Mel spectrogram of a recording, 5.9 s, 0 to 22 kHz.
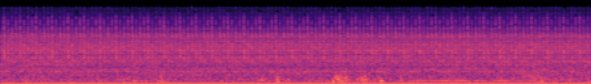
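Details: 2008 Honda Civic EX petrol engine idling: steady hiss with faint knocking about three beats a second, weird noise heard from the rear; owner also hears it at other times; unidentified.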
